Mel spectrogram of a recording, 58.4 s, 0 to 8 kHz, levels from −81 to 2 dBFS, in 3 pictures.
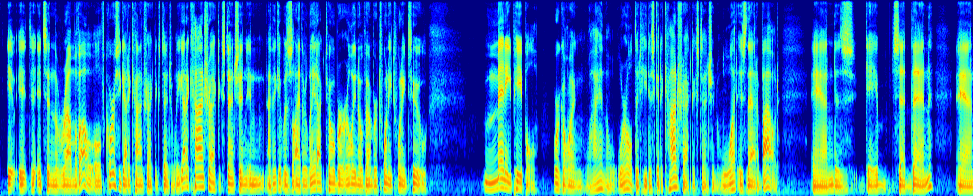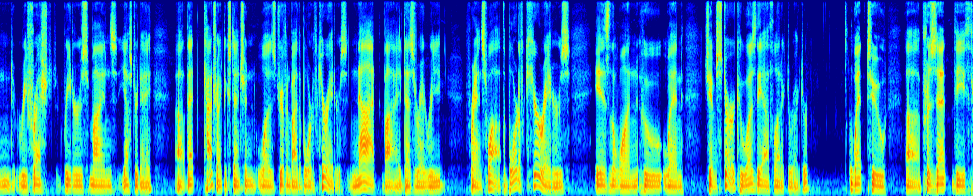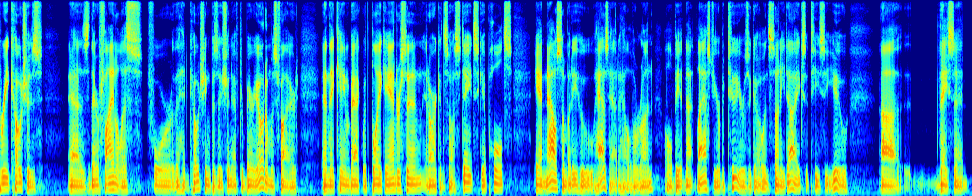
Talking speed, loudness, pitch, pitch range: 160 wpm, -20 LUFS, 85 Hz, 80-95 Hz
